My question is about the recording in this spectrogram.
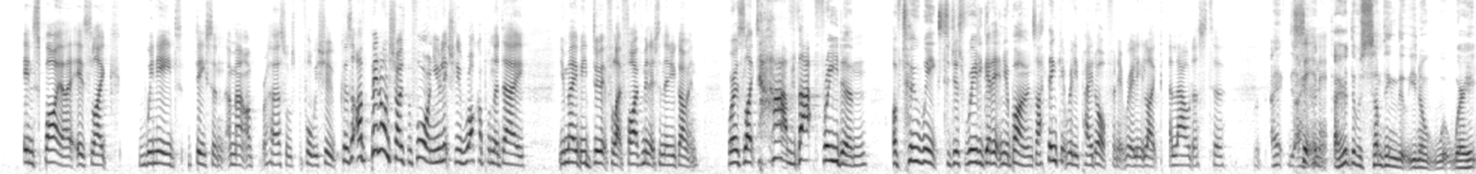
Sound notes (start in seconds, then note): none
